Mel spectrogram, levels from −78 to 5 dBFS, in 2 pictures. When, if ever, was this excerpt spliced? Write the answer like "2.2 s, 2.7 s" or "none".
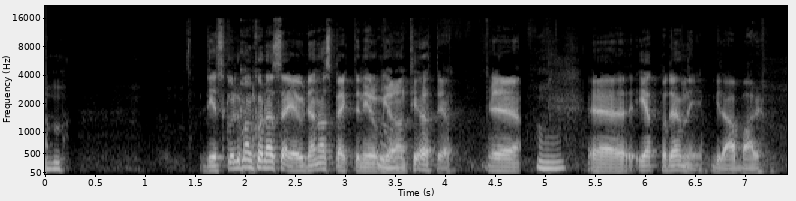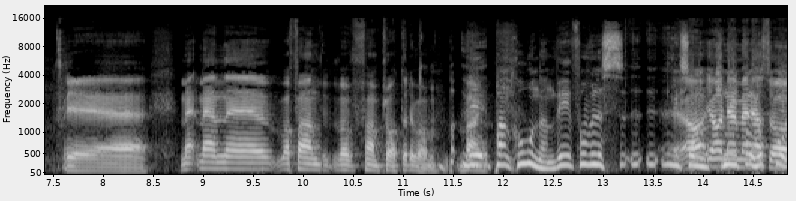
4.7 s, 10.2 s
